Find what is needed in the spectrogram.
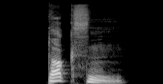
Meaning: to doxx
- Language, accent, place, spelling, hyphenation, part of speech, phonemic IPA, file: German, Germany, Berlin, doxen, do‧xen, verb, /ˈdɔksn̩/, De-doxen.ogg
